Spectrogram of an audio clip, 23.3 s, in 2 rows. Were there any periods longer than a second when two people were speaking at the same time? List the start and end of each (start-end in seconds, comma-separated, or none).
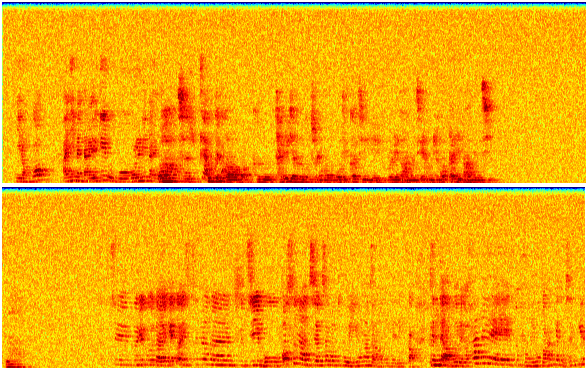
3.1-4.5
